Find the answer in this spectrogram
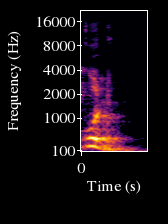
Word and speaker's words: could: उसी तरीके से अब देखिए COULD, इसको हम बोलते हैं कुड, यहां पर एल साइलेंट है, ओ साइलेंट है, कुड।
